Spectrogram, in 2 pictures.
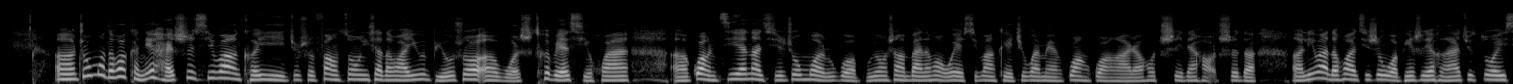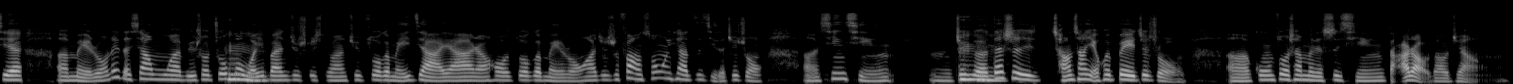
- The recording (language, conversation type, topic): Chinese, advice, 我怎样才能更好地区分工作和生活？
- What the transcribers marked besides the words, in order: none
